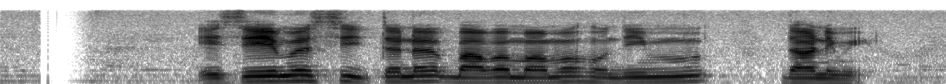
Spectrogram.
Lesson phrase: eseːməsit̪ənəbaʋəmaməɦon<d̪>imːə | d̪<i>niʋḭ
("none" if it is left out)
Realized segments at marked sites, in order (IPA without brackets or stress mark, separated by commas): d̪, a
